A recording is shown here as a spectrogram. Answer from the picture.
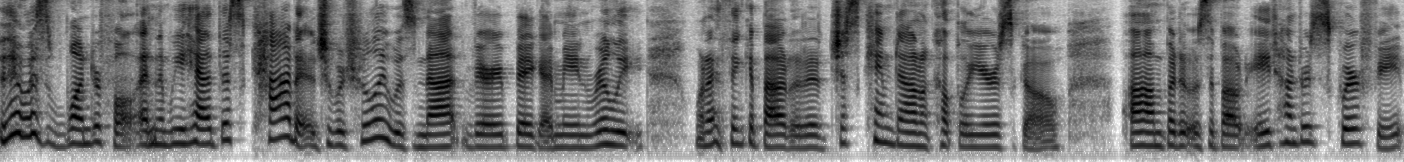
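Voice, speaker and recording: On a very clean recording with a silent background, a woman with a normal speaking voice talks at a fairly quick pace at medium pitch, with ordinary pitch variation. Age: 60s. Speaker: adoptee sharing life story. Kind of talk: interview testimony.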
